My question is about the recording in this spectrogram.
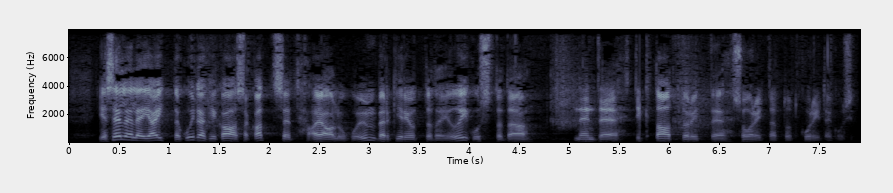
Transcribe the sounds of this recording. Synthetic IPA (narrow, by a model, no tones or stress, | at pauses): jɑse̞lːe̞le̞jɑjt̪ːˑɑkujd̪̥ɑɡ̥ikɑːsɑkɑt̪se̞d̪̥ɑ̰jɑluɡ̥uymb̥e̞ɾkiɾjut̪ˑːɑd̪̥ɑjɑɤjɡ̥ust̪ɑd̪̥ɑ | ne̞nd̪̥e̞d̪̥ikt̪ɑːt̪ːˑo̞ɾit̪ːˑe̞so̞ːɾit̪ːˑɑt̪ːˑud̪̥kuɾit̪e̞ɡ̥usi̥d̪̥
